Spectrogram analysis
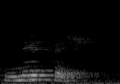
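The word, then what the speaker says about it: נפש: que tiene dos seges y tiene acento sobre la primera sílaba Entonces se lee nefesh no tiene un un punto No tiene un punto aquí encima aquí adentro Entonces se lee como una F y dice nefes nefes significa alma tanto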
